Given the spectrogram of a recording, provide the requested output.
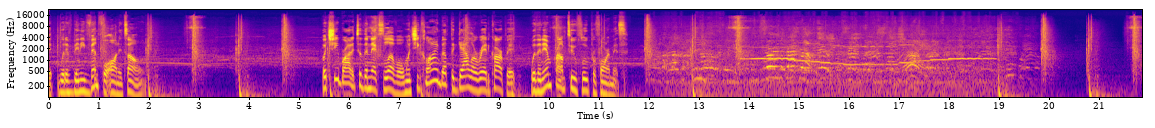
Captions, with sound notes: would have been eventful on its own. But she brought it to the next level when she climbed up the Gala red carpet with an impromptu flute performance. (people shouting) (flute music) (upbeat music)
